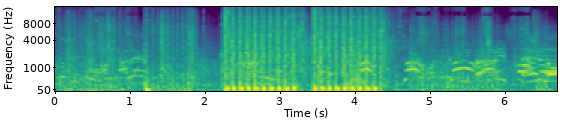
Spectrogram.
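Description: Bursts of automatic gunfire from a machine gun nest in the video game Far Cry 4, loud rapid volleys in two long strings with a shouted voice and game dialogue around them.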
